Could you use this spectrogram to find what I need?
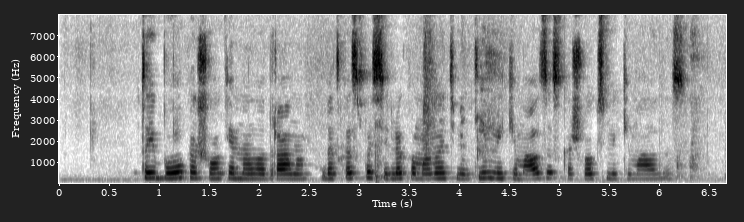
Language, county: Lithuanian, Kaunas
